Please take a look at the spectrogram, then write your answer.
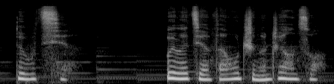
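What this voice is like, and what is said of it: Quiet, softly spoken line. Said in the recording (Chinese): “小声的说了一句”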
